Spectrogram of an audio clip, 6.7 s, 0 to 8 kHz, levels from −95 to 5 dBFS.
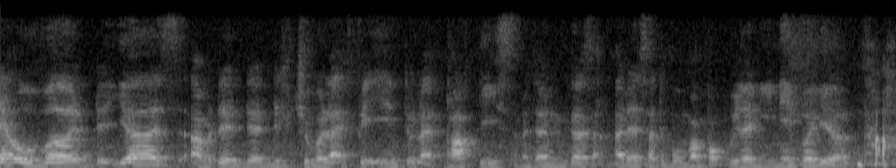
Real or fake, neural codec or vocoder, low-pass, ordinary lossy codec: real; none; 7.2 kHz; none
